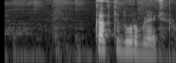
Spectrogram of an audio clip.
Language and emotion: Russian, angry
